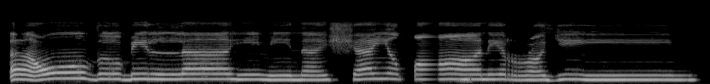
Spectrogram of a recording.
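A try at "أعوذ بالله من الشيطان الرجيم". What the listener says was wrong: Ya, tipiskan lagi lamnya, Om. Billahi.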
